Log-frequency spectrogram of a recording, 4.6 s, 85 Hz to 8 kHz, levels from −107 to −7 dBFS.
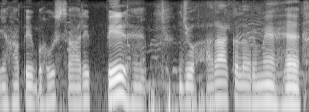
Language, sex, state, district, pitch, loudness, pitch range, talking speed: Hindi, male, Jharkhand, Deoghar, 125 Hz, -21 LUFS, 120-135 Hz, 140 wpm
